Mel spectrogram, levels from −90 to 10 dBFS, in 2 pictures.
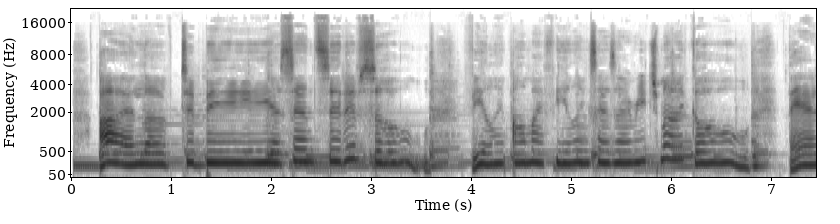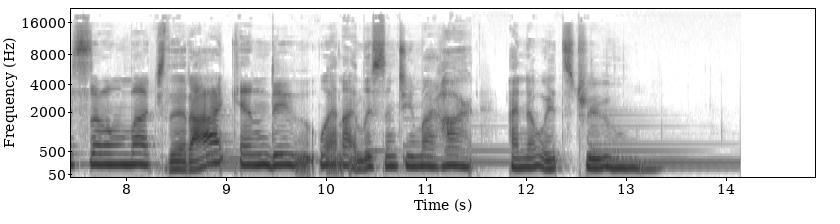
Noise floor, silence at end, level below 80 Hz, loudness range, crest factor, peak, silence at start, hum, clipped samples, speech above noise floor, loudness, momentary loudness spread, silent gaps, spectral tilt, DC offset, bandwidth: -40 dBFS; 0.85 s; -58 dBFS; 5 LU; 16 dB; 0 dBFS; 0 s; none; under 0.1%; 24 dB; -17 LUFS; 8 LU; none; -5 dB/octave; under 0.1%; 19 kHz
